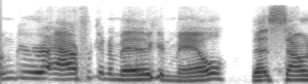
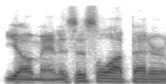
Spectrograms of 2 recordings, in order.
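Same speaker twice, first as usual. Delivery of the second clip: put-on low, softer voice; deeper voice; 8 semitones lower, 6 dB quieter than usual. Asking a doubting player if this is better, deeper voice. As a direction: drop your voice well down, as if disguising it. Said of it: "talked in a deeper voice".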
